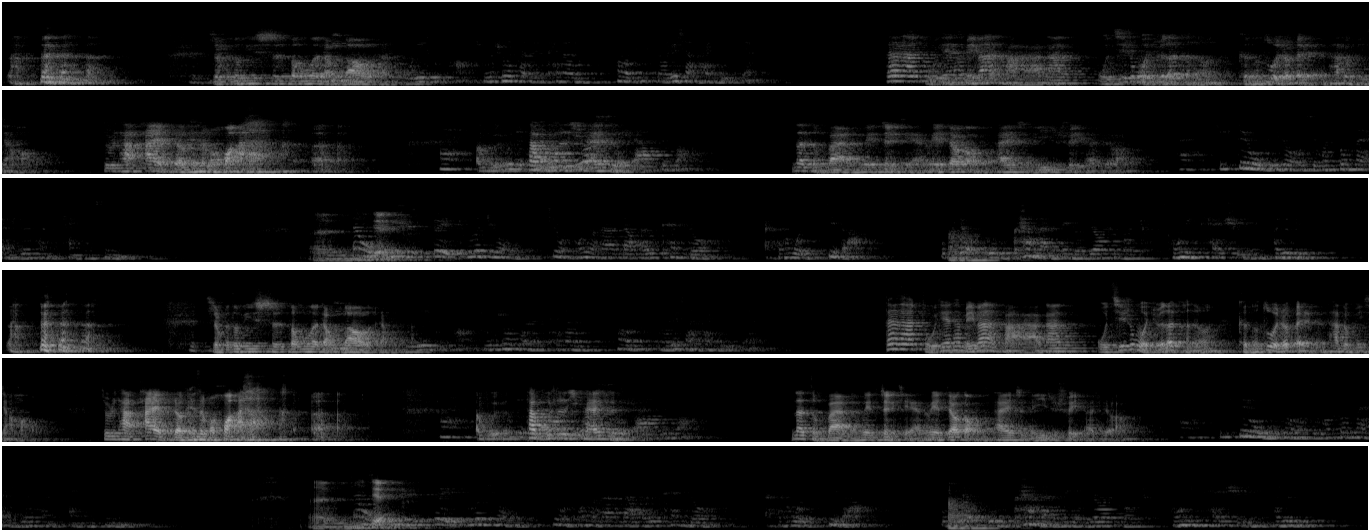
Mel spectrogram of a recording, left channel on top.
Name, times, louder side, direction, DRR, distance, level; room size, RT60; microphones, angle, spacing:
voice 1, 0.0-1.0 1.6-3.8 8.8-10.7 11.0-14.0 14.7-17.1 17.7-17.9 18.4-19.8 21.6-24.9 29.9-30.1 30.4-31.2 36.8-37.0, right 3 dB, 80° right, 5 dB, 0.4 m, -37 dB
voice 2, 3.0-3.4 3.7-5.8 6.1-7.5 15.1-15.3 18.0-18.3 18.7-20.6 25.4-28.7 30.8-34.5 35.0-36.0 36.7-40.4, left 2 dB, 60° left, 0 dB, 0.5 m, -47 dB
2.3 x 2.0 x 2.9 m, 0.90 s
head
